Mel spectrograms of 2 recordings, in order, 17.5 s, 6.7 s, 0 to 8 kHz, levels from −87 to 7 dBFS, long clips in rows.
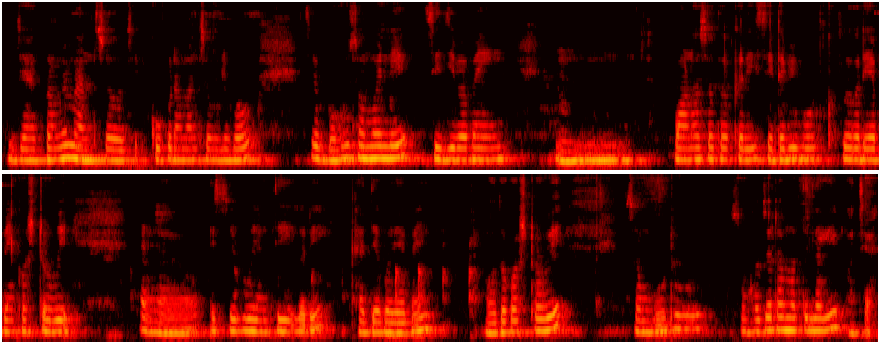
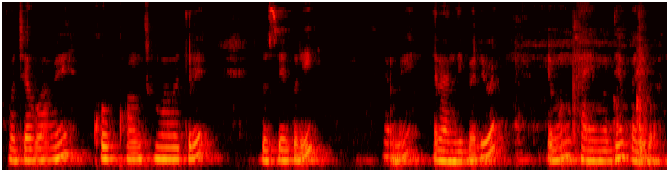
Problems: constant background noise, continuous background conversations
